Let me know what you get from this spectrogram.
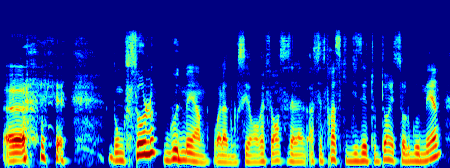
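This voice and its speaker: A man's voice: medium pitch, expressive, moderate pace, warm tone, dry recording. A man giving a casual spoken video review, rambling with many fillers and self-deprecating asides.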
